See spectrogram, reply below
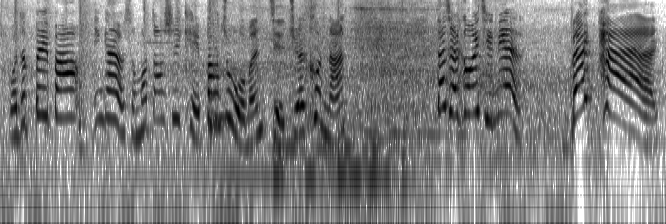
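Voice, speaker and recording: A woman's voice: very high-pitched, very animated, a little fast. A young woman with a Malaysian accent playing a peppy little girl explorer, exaggerated and instructive as in a children's show parody. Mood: cheerful, instructive. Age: young adult. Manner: exaggerated, instructive, addresses the audience. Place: outdoors on streets and in a park. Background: loud music.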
